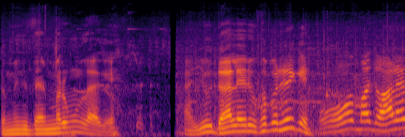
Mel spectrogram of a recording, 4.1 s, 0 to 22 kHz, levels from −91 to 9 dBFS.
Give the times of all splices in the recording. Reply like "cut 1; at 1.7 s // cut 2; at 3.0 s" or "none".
cut 1; at 1.4 s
